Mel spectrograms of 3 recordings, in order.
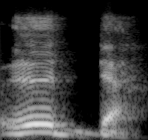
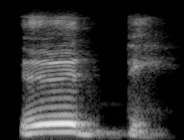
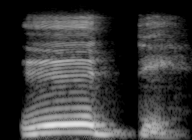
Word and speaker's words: udda: So this is a hard D sound. That's why it's spelled with a double D. We don't say uda or udi. We say ud. The hard D sound carries much emphasis.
